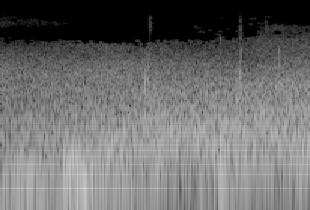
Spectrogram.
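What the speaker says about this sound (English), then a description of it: "there are waves breaking on this reef out here" Sea waves break on an offshore reef in the choppy North Sea off the Yorkshire coast, a steady broadband wash of surf with heavy wind buffeting the microphone throughout, loud and continuous with no talk.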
